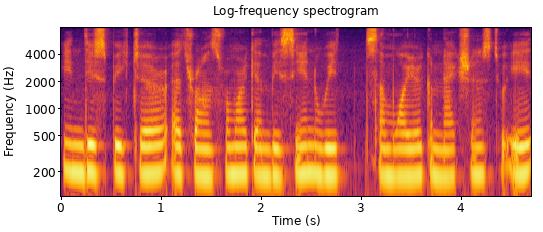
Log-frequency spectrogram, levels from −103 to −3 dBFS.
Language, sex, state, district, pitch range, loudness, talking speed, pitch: English, female, Nagaland, Kohima, 180-195 Hz, -14 LUFS, 180 wpm, 185 Hz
